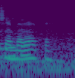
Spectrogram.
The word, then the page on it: samaraka: Wamesa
